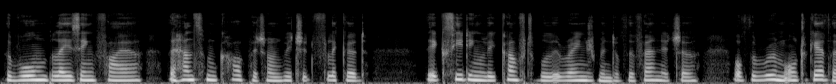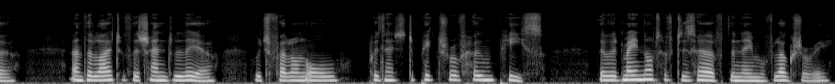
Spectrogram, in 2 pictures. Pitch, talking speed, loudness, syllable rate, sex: 190 Hz, 170 wpm, -17 LUFS, 5.7 syllables/s, female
